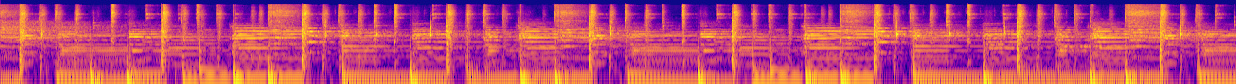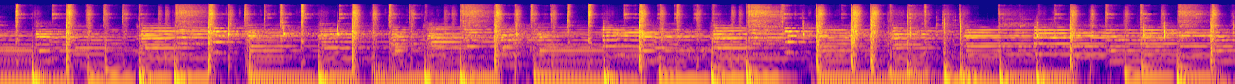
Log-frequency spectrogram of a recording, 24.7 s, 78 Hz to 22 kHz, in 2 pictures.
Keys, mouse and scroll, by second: 0.5 shift+click, 2.6 typing, 2.8 Return, 4.2 shift+click, 4.9 alt+middle click, 5.2 alt+scroll up 1, 7.4-7.7 alt+scroll down 1, 7.8-8.9 alt+scroll up 12, 8.9 middle click, 10.0 middle click, 10.2-10.6 alt+scroll up 1, 10.6 alt+scroll down 1, 10.7 alt+middle click, 14.2-14.6 alt+scroll down 1, 15.1 alt+middle click, 15.4-15.9 alt+scroll up 1, 16.3 alt+middle click, 17.0 alt+scroll up 1, 17.2 alt+scroll down 1, 17.3 alt+middle click, 17.5 alt+scroll up 1, 18.5-18.8 alt+scroll up 1, 18.8 alt+scroll down 1, 18.9 alt+middle click, 19.6 alt+middle click, 22.7 ctrl+z, 23.2 alt+scroll down 1, 24.6 shift+click.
